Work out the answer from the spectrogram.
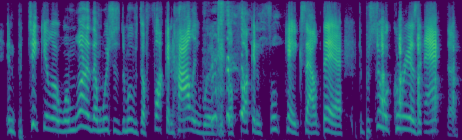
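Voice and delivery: put-on light Boston accent, swearing as she reads. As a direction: reads the stats as a cranky Boston local. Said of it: "in the voice of a heavy Boston accent".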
